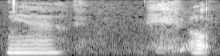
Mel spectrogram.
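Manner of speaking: ordinary delivery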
